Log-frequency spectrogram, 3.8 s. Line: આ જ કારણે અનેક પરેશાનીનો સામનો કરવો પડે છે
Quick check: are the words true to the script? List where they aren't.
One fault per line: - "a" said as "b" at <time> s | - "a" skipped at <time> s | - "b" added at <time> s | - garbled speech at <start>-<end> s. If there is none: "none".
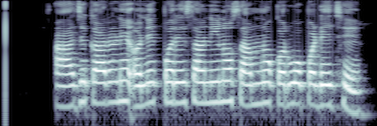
none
